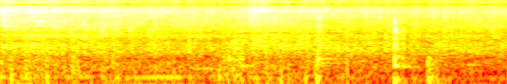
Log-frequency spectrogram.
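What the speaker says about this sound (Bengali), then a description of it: "এখন এই যে আলু পেঁয়াজ সব কিছু একটু ভাজবো।" Potatoes, onions and garlic fry in oil seasoned with cumin and dried red chilli, making a loud, steady sizzle for several seconds with a few faint clinks of stirring.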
